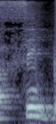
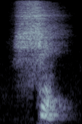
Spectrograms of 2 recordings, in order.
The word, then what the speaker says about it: Shin: I am a Sin Buddhist. The officer looked at me puzzled. I managed to pass through the immigration. I was so tired. I realized later I should pronounce Shin, not Sin.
